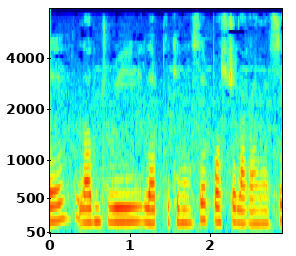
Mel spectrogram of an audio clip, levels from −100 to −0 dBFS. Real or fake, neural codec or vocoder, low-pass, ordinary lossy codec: real; none; 7.2 kHz; MP3, 32 kbps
